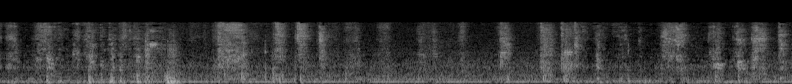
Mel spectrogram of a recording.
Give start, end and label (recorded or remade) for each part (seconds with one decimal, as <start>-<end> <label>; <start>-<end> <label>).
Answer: 0.0-1.3 remade; 1.3-5.7 recorded; 5.7-7.5 remade; 7.5-7.9 recorded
